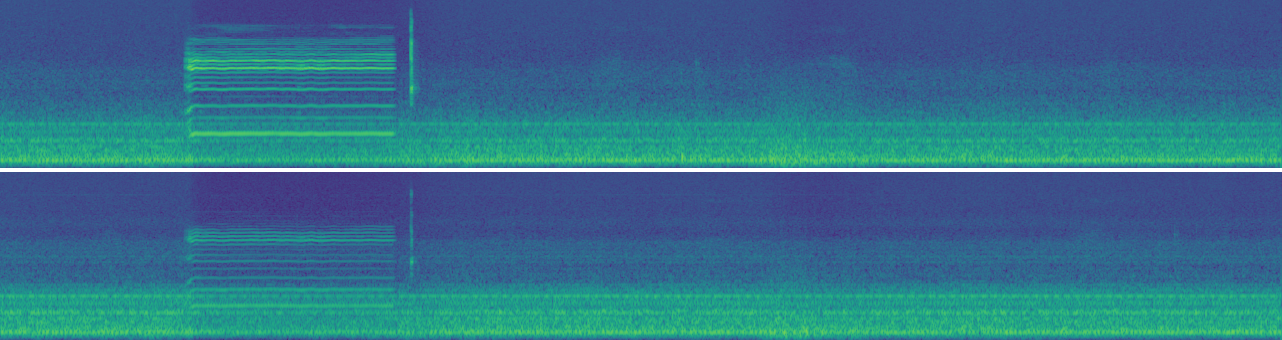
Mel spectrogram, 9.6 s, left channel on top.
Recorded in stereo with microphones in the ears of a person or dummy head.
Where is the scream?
75° left (ahead or behind).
